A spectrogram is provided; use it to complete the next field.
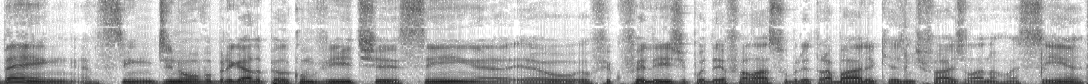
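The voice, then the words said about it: Slight American accent in Portuguese. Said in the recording (Portuguese): “o sotaque do ... não é o sotaque do carioca nativo, né? Ele tem um pouquinho de sotaque de americano”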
